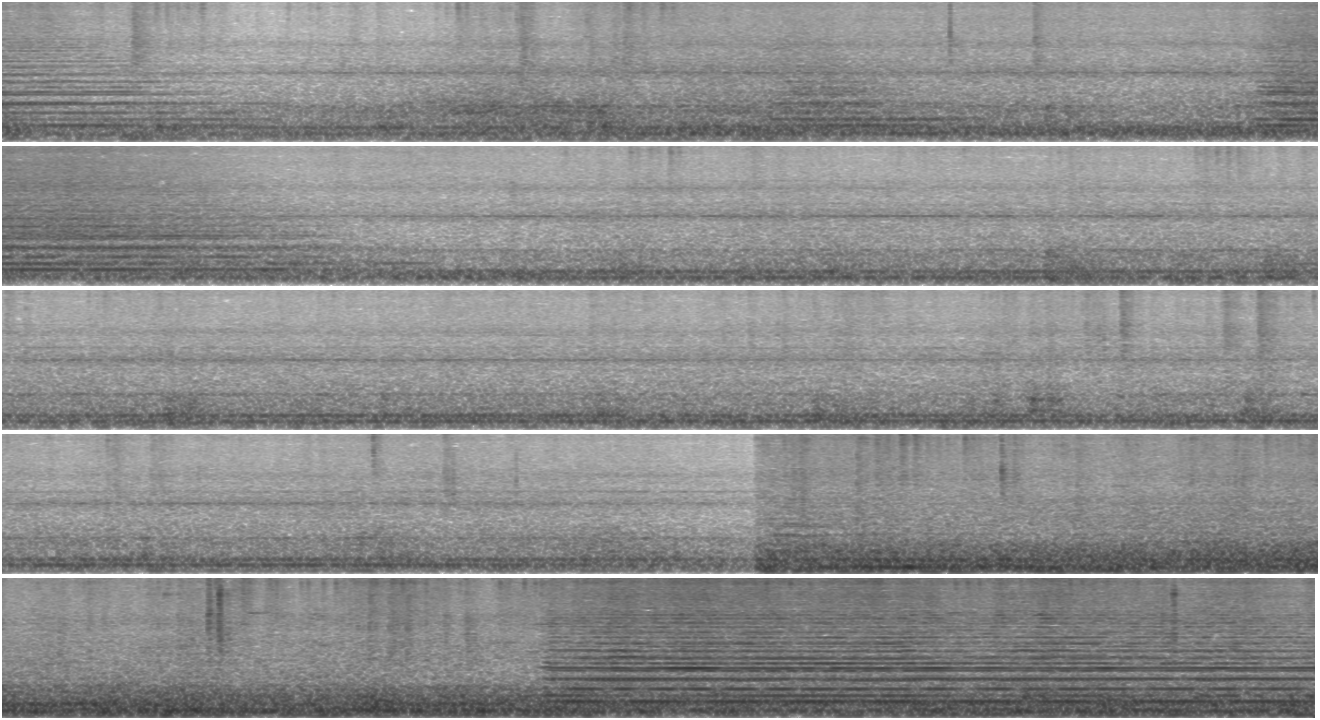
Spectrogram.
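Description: Steady rumble of a passenger train running at speed, heard from inside the coach, with a train horn sounding at the start, a longer blast about six seconds in, and again near the end. About three-quarters of the way through, the running noise suddenly jumps louder.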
